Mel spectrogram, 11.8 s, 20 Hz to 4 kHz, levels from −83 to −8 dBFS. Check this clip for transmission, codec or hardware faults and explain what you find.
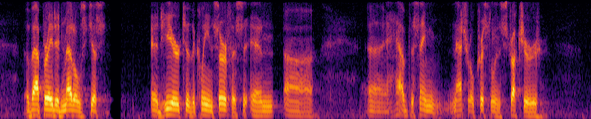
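Four transmission faults are present, all from the call's packet path. The audio is band-limited with nothing above 4 kHz, which fits a G.711 A-law narrowband codec at 64 kbps.

From 2.22 to 2.45 s there is a call audio freeze. The sound stops and is filled for about 208 ms, with roughly 170 ms of that silent. The likely cause is delayed packets draining the jitter buffer. Playback then resumes where it left off, so nothing is lost.

At 2.53 to 2.56 s there is a skip ahead. Playback jumps forward with only a short join. Roughly 150 ms of audio is gone. A stretch was dropped while later packets were already waiting, and the two sides were stitched almost directly.

From 2.70 to 3.54 s there is a jitter buffer slow-down. The audio runs at 84% speed with its pitch unchanged. The receiver repeated pitch periods many times to rebuild its reserve, adding 141 ms. 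Sounds in this stretch are drawn out.

From 8.11 to 10.51 s there is a jitter buffer speed-up. The audio runs at 109% speed, again at the same pitch, and sounds hurried. The buffer held more than its target. It trimmed short pitch-period pieces repeatedly, removing about 200 ms in total.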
